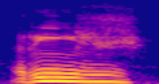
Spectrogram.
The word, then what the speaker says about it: riž: So they would say riž with a ž instead of with a sh.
